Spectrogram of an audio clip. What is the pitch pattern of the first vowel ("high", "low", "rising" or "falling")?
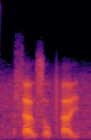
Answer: low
